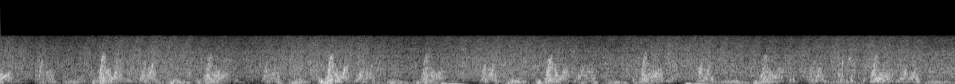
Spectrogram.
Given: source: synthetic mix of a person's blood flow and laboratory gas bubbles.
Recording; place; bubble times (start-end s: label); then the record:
Doppler ultrasound of blood flow; precordium
7.88-7.96 s: bubbles
8.06-8.21 s: bubbles
8.35-8.56 s: bubbles
From the record:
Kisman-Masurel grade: 211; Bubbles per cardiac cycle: several, 3 to 8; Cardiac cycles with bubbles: 1 to 10%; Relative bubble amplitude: barely perceptible (0.100 to 0.250); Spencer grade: 1 (occasional bubble signal discernible with the cardiac motion signal, with majority of cardiac periods free of bubbles); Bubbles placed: only in the low amplitude regions of the cardiac cycle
